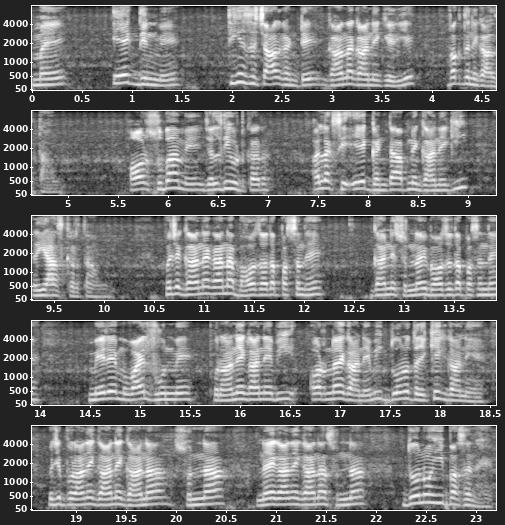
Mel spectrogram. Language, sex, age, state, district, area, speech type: Urdu, male, 18-30, Uttar Pradesh, Shahjahanpur, urban, spontaneous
